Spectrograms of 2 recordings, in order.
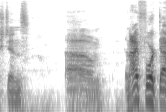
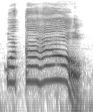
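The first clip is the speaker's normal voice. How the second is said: put-on slow, drawn-out, much higher grumbling old-man complaint; a hint of a cranky old grandpa; grumpy grandpa; 7 dB louder, much slower than usual. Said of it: "Now I sound like my grandpa".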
